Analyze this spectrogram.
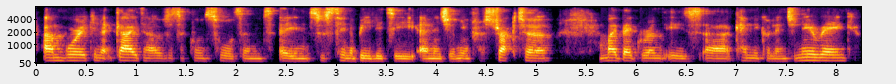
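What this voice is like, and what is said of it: Italian accent. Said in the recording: “I'm Italian, as you might guess from my accent.”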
